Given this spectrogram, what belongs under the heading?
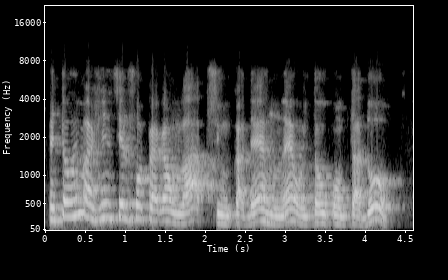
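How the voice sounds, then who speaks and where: This middle-aged man has a high, expressive, slightly mellow voice and talks fairly quickly. A repentista and teacher appearing as an interview guest, he explains things in a didactic, chatty way and keeps tossing in a rhetorical "né?". The room is echoey and the sound dull.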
